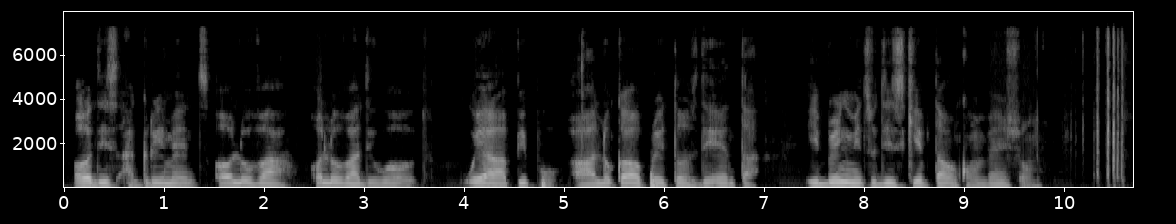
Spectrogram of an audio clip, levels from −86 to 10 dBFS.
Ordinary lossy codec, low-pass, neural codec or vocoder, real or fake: MP3, 48 kbps; 7.2 kHz; none; real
